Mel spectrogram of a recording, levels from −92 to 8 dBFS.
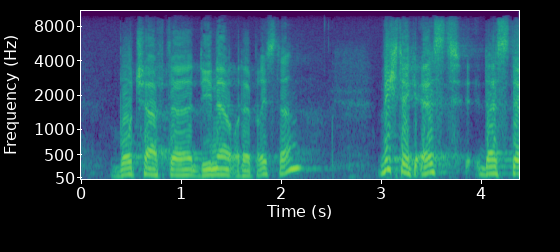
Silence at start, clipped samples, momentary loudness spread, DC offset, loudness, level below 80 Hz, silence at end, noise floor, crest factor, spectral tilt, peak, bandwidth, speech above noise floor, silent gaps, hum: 0.3 s; under 0.1%; 6 LU; under 0.1%; -15 LUFS; -46 dBFS; 0 s; -40 dBFS; 14 dB; -4.5 dB/octave; -2 dBFS; 10 kHz; 25 dB; none; none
